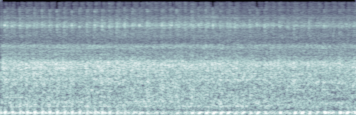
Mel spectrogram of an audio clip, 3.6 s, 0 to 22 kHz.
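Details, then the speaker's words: Honda Supra GTR 150, fuel-injected, nearly 2 years of use: an even, soft idle putter of about three pulses a second with no ticking or clatter. The owner says it still sounds like new; healthy single-cylinder idle. "Tuh, apakah ada suara yang aneh-aneh teman-teman dengar? Kalau menurut saya ini suaranya masih kayak baru."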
